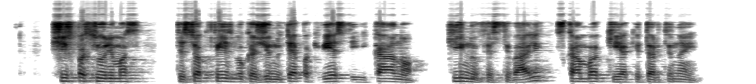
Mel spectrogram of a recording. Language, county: Lithuanian, Vilnius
